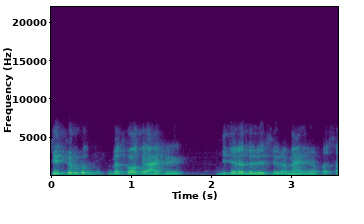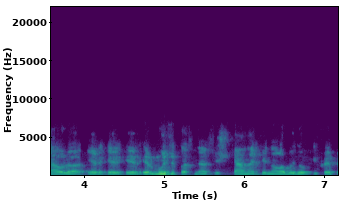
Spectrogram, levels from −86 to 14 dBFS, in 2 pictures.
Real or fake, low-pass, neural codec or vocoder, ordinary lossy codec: real; 7.2 kHz; none; Opus, 32 kbps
